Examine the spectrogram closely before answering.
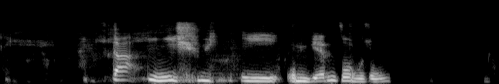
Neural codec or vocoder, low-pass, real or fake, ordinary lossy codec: codec, 24 kHz, 1 kbps, SNAC; 7.2 kHz; fake; Opus, 64 kbps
